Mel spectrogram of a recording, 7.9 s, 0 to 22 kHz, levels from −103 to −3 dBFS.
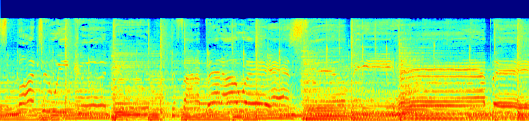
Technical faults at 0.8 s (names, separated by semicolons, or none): none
